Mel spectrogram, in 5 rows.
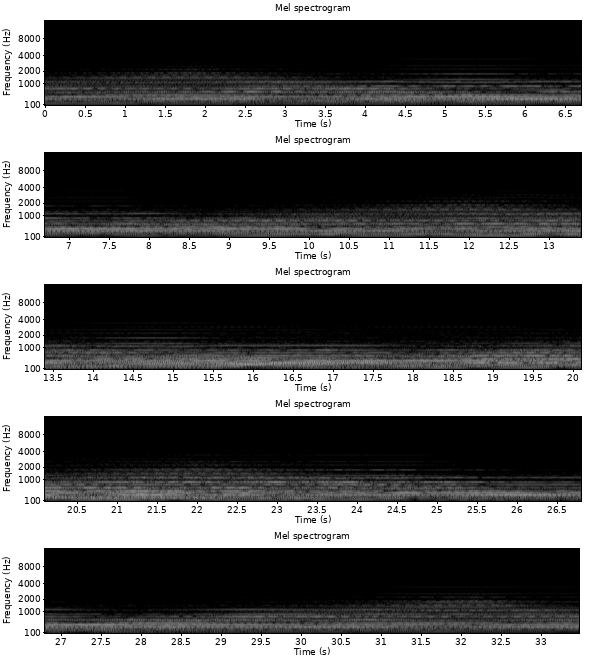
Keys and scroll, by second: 1.0 Delete, 2.3 Delete, 3.1 Delete, 3.8 Delete, 6.6-8.1 typing, 9.5-10.2 typing, 16.9 Delete, 31.2 Delete.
